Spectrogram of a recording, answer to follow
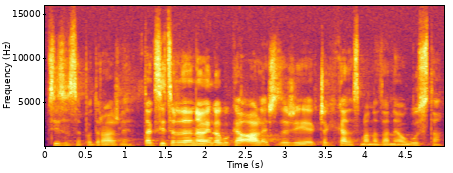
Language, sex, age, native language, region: Slovenian, female, 30-49, Slovenian, Drava region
